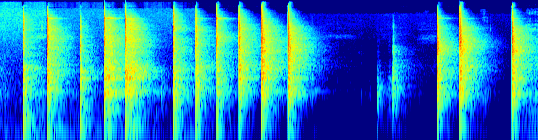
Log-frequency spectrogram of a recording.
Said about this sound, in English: Got it sanded up real good, so that thing should tap in there pretty easy.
